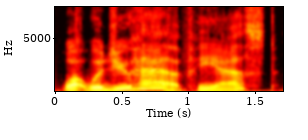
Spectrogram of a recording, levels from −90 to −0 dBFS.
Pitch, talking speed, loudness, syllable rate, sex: 210 Hz, 210 wpm, -16 LUFS, 4.4 syllables/s, female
